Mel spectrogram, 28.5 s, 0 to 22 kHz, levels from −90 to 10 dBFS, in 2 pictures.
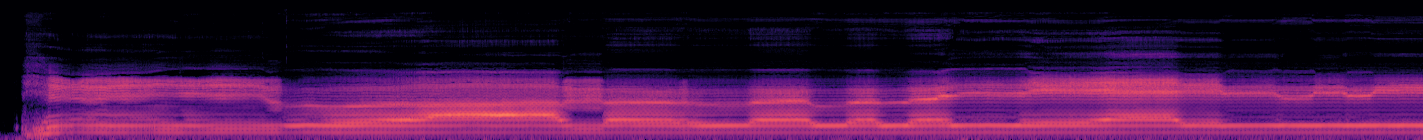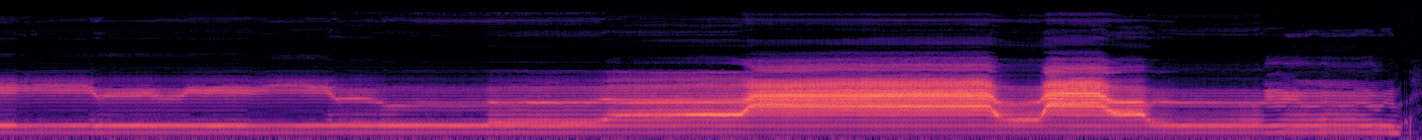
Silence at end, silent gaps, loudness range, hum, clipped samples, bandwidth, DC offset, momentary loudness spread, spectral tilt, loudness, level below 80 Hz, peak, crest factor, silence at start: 0.15 s; none; 15 LU; none; under 0.1%; 16 kHz; under 0.1%; 17 LU; -6 dB/octave; -21 LUFS; -58 dBFS; 0 dBFS; 22 dB; 0.2 s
